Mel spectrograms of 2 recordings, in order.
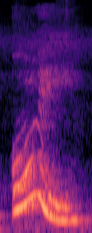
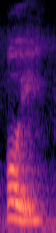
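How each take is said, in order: First: "oi" drawn out with a high swell in pitch; affectionate intonation. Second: Said in the usual way. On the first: Shown as a demonstration. Teacher greeting someone she likes a lot, intoned affectionate "oi". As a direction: greet someone dear with a lilting, higher "oi". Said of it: "Você tem toda uma entonação de voz". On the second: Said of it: "a gente não faz simplesmente "oi".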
